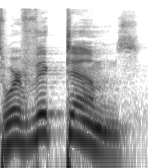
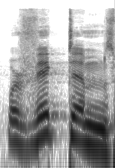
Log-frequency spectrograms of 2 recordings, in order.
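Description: First: Slow mock self-pity. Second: Mock self-pity. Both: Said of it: "and say".

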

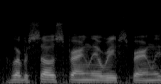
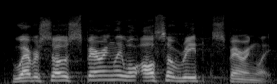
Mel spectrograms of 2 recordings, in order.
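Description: First: Said in the usual way. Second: High, loud, slow proclamation; proclaimed scripture. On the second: Acted. Pastor proclaiming the verse to the church, loud and slow. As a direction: ring out each word of the verse.

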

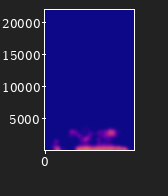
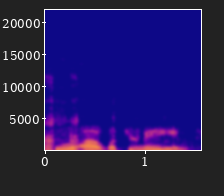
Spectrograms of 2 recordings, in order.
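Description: First: Hushed question, very quiet; whispering to him in return; soft whisper. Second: Said in the usual way. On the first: Retold or imitated. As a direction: ask it in a secret hush. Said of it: "I whispered in his ear my name".

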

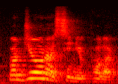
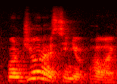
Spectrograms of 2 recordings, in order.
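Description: First: Buongiorno, Signor Polo, light Italian lilt, a bit higher; Italian greeting. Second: Buongiorno, Signor Polo with a light Italian lilt; Italian greeting. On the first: Second read of Federica greeting Mister Chicken, light Italian accent. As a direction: call Buongiorno, Signor Polo like a Roman guide. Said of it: "called, called Federica". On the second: Federica greets Mister Chicken, light Italian accent. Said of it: "called Federica". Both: Acted.

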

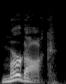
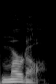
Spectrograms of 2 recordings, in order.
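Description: First: Murdoch with a hard final K; original pronunciation. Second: Murdaugh as "Mur-daw", no final K; Southern local pronunciation. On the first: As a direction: say Murdoch as "MUR-dock". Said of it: "original, uh, pronunciation of that name". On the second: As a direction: end Murdaugh on an open Southern vowel. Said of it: "his name is pronounced Murdaugh". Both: Shown as a demonstration.

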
